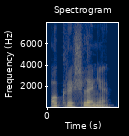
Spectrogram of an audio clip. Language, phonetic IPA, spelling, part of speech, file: Polish, [ˌɔkrɛɕˈlɛ̃ɲɛ], określenie, noun, Pl-określenie.ogg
